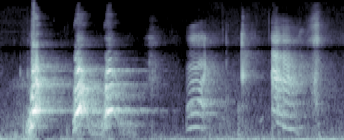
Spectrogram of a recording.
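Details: Puppies barking while an eight-month-old baby laughs at them: three sharp, quick barks within about a second, then softer babbling and squealing voices.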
